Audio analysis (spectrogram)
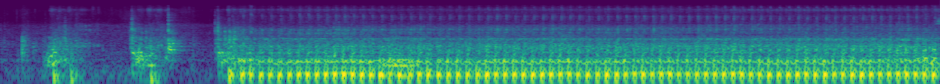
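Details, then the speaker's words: Yamaha Vega ZR that wouldn't start with weak compression from a jumped cam chain, after repair: a couple of start attempts, then a steady even idle thumping about four times a second; a little remaining noise is noted. Normal idle. "Previously I didn't know, but the important thing is that the condition of the motorbike is running and can run smoothly."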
